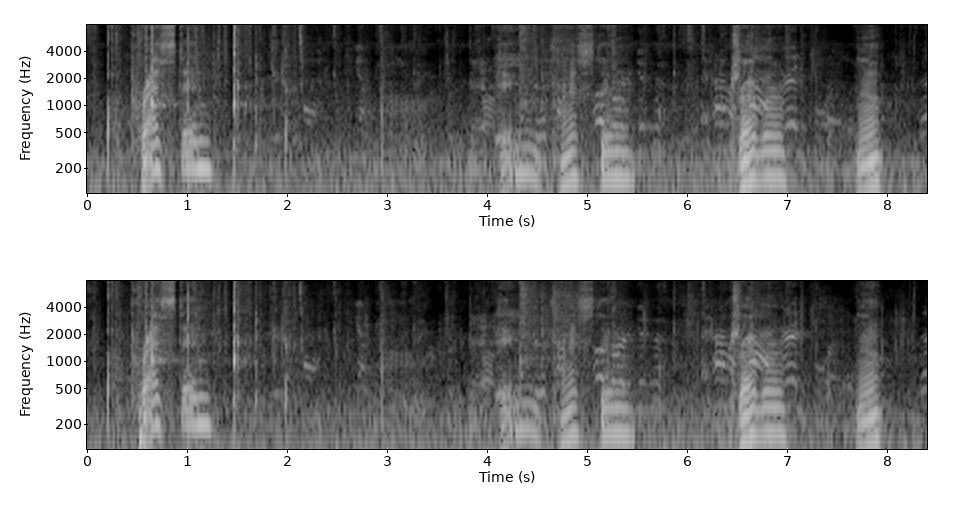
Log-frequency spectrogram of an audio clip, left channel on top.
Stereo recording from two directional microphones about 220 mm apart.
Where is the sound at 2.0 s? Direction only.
45° right (ahead or behind).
